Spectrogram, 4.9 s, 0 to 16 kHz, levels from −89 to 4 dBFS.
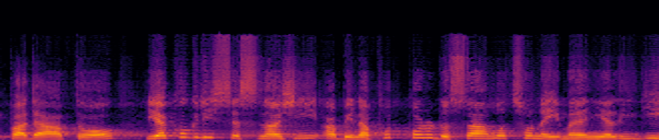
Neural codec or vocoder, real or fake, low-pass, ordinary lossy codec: codec, 24 kHz, 0.5 kbps, DualCodec; fake; 10.8 kHz; Opus, 16 kbps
